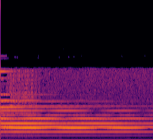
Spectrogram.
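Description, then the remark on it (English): A bright, metallic bell rings out loud, its shimmering overtones sustaining steadily and only slightly fading over the two seconds, with no talking. “Ring the bell.”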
